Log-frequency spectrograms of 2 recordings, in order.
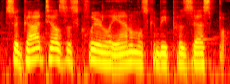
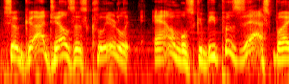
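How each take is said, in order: First: It is read in the speaker's ordinary voice. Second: It is read in a put-on imitation voice.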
